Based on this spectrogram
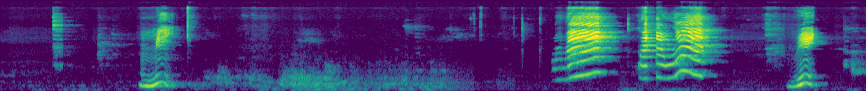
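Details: Pet Indian ringneck parakeet indoors: quiet clicks and soft low chatter, then bursts of loud harmonic squawks with rising and falling inflections, some in quick pairs.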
